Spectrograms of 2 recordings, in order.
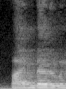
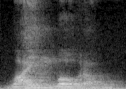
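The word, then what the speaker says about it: Weinberg: 바인베르그는 이제 독일어를 읽어서 그런데 영어로는 이제 와인버그라고 많이 또 발음합니다. 주로 영어 쓰는 나라에서는 하디-와인버그 법칙이라고 하는데 원래대로 걔네들이 부르는 이름으로 해주는 게 맞죠. 그러면은 하디-바인베르크 법칙이 맞습니다. 자, 그래서 하디-바인베르그 법칙이 성립하려면 전제가 있습니다.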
